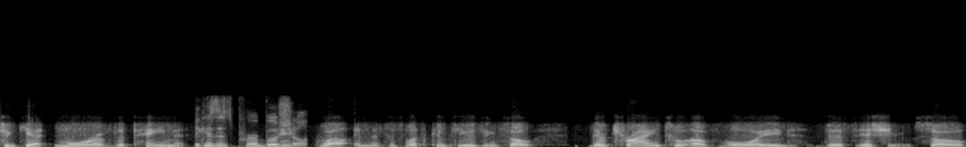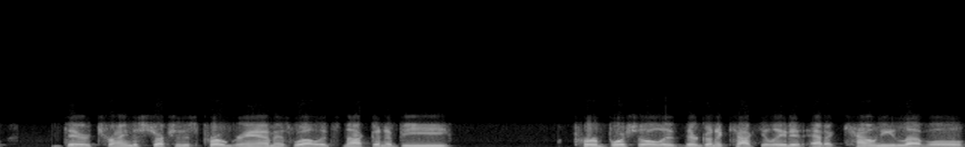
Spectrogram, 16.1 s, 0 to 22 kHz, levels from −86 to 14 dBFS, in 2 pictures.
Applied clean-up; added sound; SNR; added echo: none; none; none; none.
